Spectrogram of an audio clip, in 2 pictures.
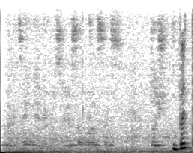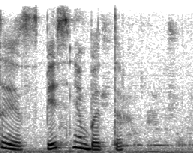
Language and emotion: Russian, positive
